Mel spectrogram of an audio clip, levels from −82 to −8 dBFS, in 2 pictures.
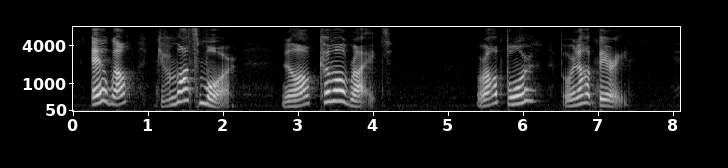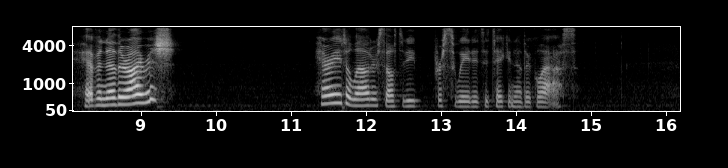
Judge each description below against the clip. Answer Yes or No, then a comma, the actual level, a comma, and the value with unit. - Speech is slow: Yes, slow, 115 wpm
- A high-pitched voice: Yes, very high, 250 Hz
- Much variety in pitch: Yes, wide, 8.2 semitones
